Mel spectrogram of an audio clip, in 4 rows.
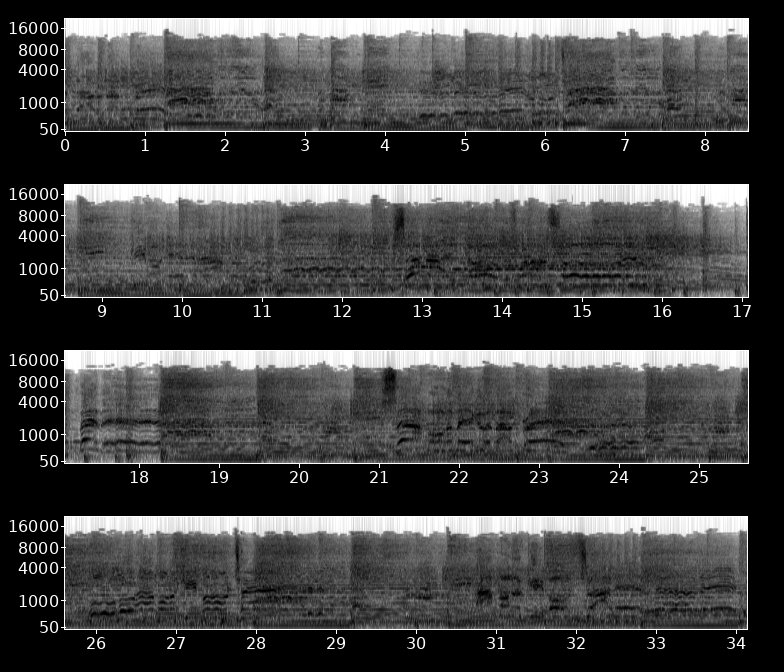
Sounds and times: Music: 0:00.0 - 0:34.1.

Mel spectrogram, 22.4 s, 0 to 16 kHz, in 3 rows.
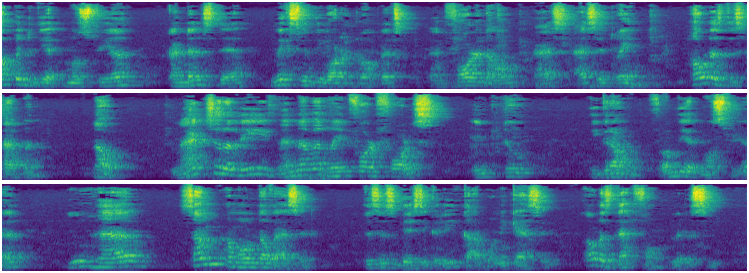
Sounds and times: Speech: 0:00.0 - 0:12.8, 0:13.4 - 0:22.1.

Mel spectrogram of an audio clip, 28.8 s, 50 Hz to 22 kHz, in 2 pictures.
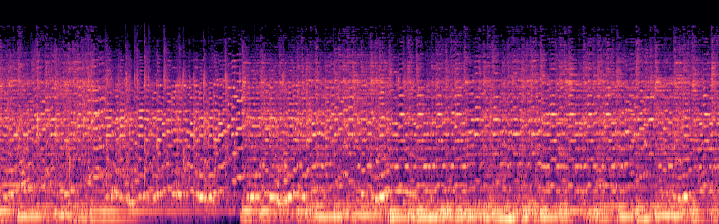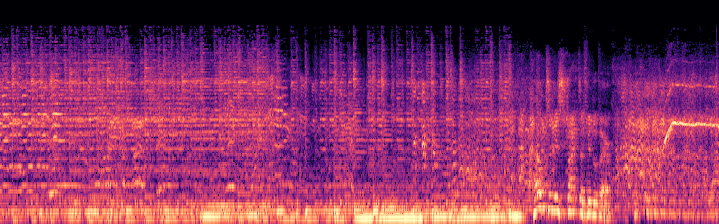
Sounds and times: Violin, fiddle: 0:00.0 - 0:24.6
Speech: 0:16.1 - 0:17.9, 0:25.0 - 0:26.6.

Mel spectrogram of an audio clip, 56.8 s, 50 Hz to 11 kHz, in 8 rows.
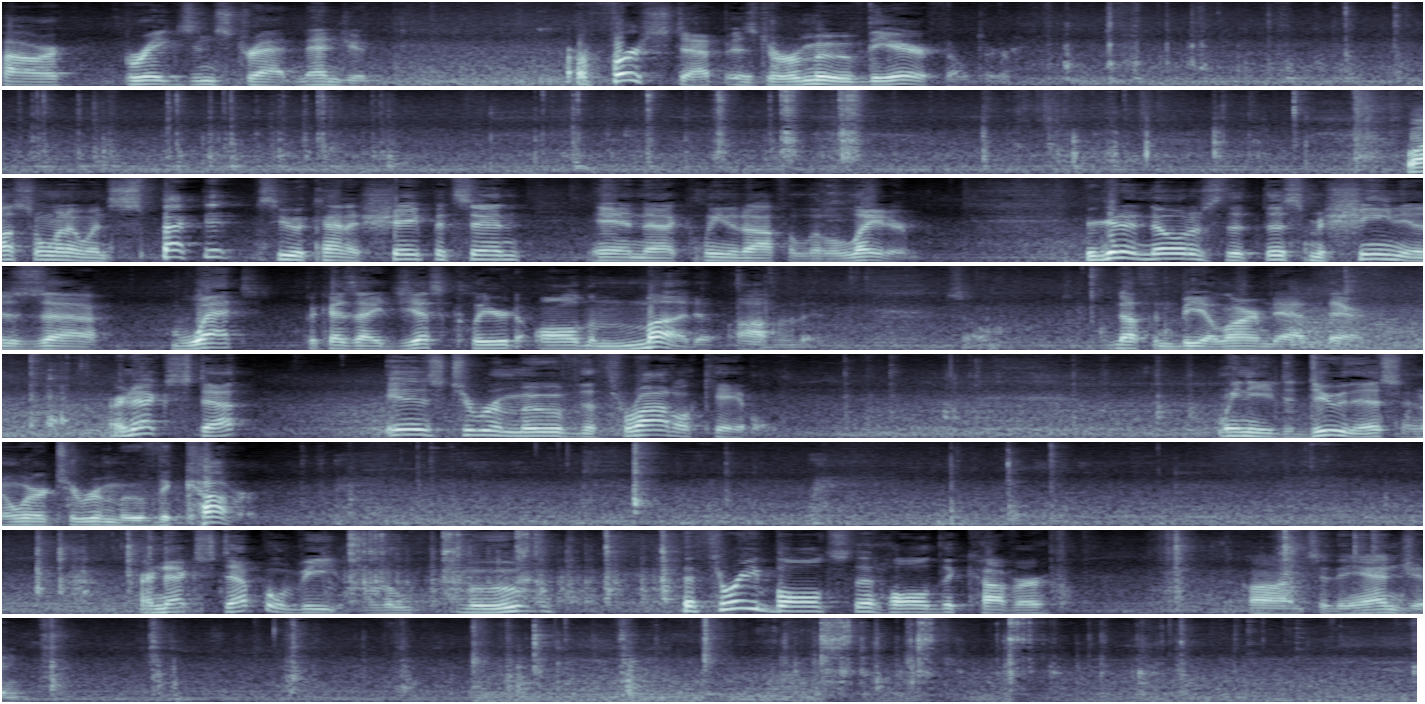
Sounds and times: Speech: 0:00.0 - 0:01.9, 0:02.8 - 0:05.1, 0:14.1 - 0:18.8, 0:19.6 - 0:28.2, 0:28.9 - 0:29.7, 0:30.3 - 0:32.3, 0:34.5 - 0:36.8, 0:43.3 - 0:45.4, 0:46.0 - 0:48.0, 0:48.8 - 0:49.9.

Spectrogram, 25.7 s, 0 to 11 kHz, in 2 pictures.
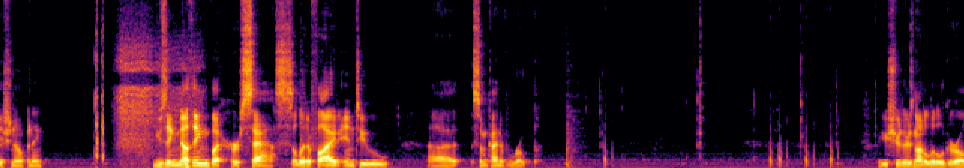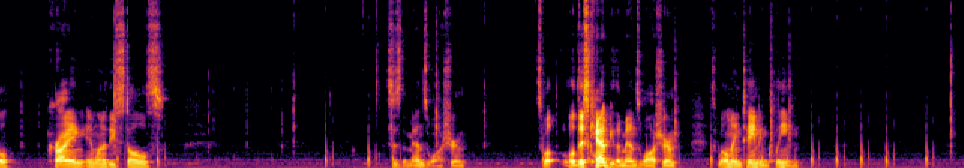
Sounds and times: Speech: 0:00.0 - 0:00.6, 0:02.0 - 0:07.2, 0:11.7 - 0:15.1, 0:18.0 - 0:19.1, 0:20.0 - 0:23.6.

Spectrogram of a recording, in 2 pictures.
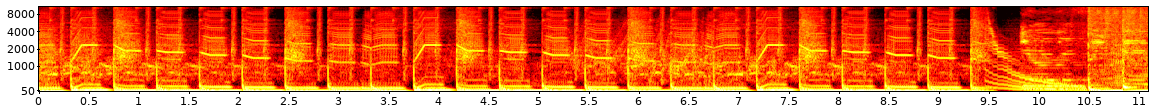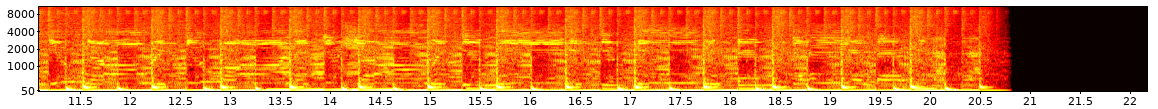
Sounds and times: Dubstep: 0:00.0 - 0:20.8.

